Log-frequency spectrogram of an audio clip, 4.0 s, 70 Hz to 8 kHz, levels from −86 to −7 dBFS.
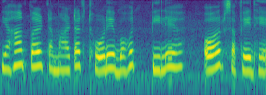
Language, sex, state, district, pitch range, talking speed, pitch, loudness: Hindi, female, Bihar, Madhepura, 245-300 Hz, 150 wpm, 270 Hz, -15 LUFS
